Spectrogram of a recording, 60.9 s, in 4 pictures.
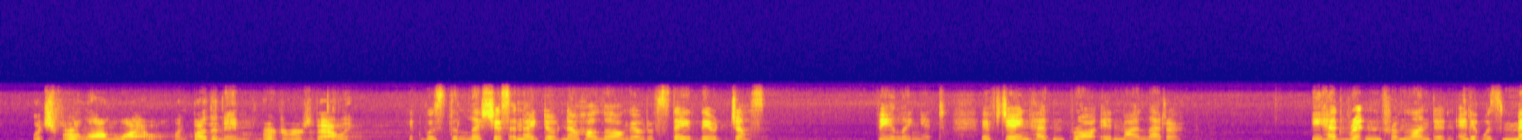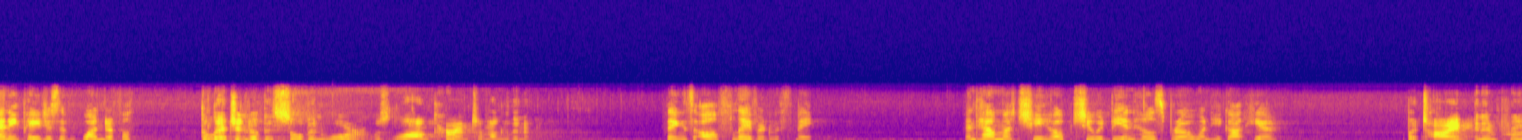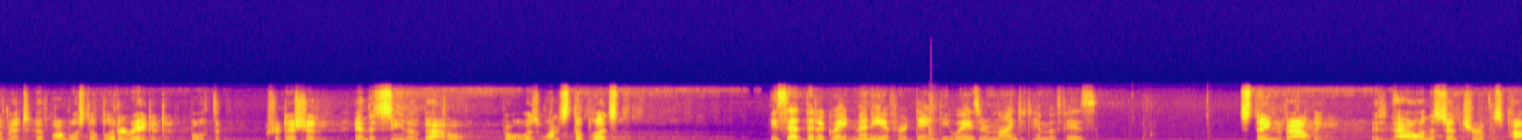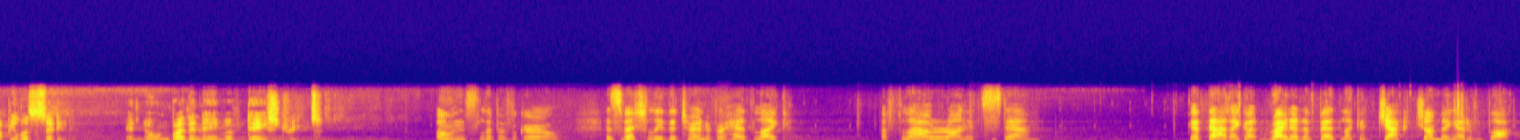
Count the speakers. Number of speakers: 2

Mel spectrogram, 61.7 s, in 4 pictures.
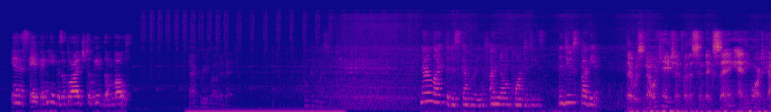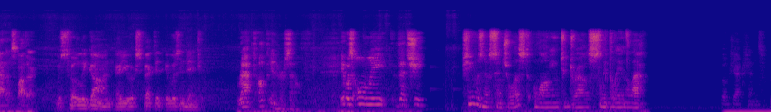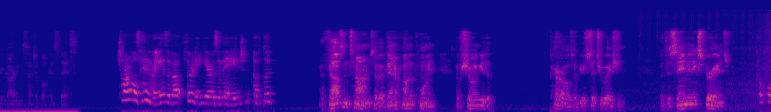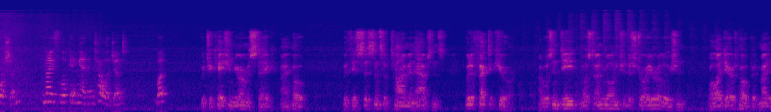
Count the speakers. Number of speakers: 7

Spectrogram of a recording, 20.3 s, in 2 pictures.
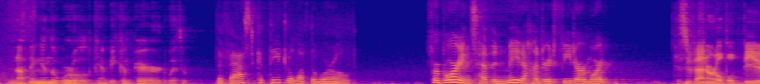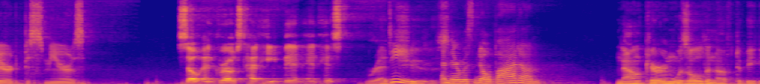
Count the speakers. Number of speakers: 5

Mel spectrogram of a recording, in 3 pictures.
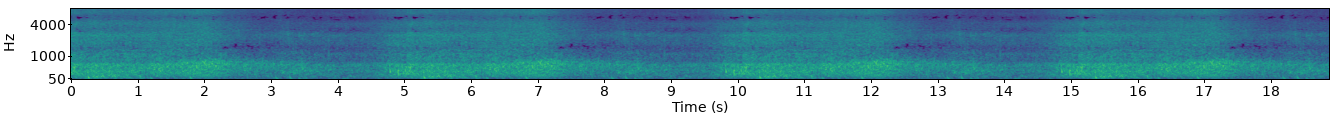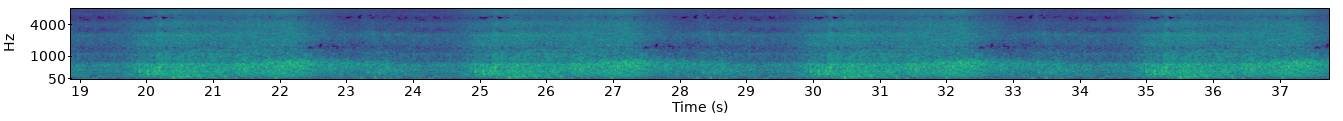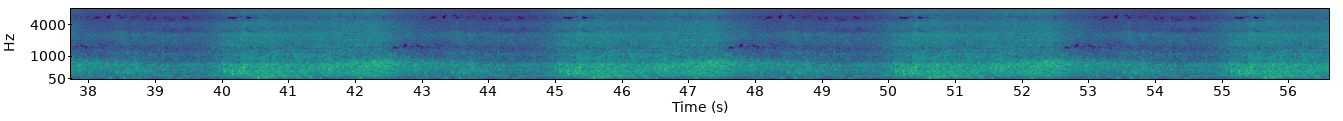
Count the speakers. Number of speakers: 0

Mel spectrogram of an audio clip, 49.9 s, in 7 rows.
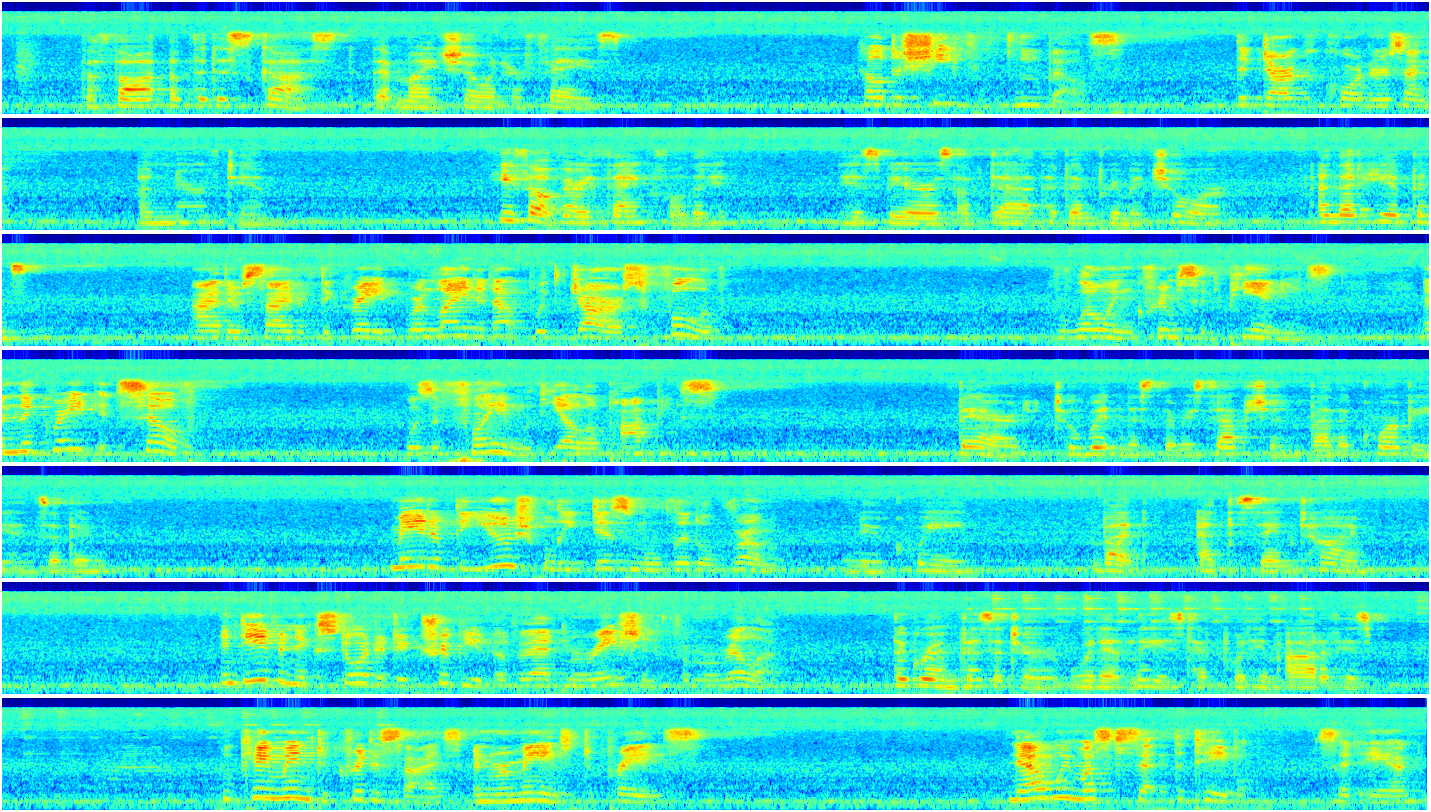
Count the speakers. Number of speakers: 2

